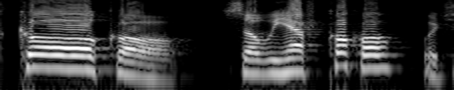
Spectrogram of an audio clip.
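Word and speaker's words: 高校: Coco. So, it's a long O. So, you don't even speak it out properly. Oh, for sake. All right. Uh, so it's Coco.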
